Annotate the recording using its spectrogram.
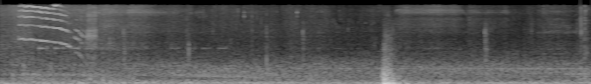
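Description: An SUV's door shut with a single loud thump about three seconds in, over a steady low outdoor rumble. A brief high whistle falls in pitch right at the start.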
